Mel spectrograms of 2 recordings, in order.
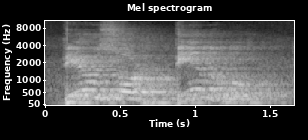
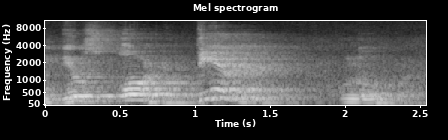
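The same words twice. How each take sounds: First: Deus ordena o louvor said slow and much higher; preacher proclaims Deus ordena o louvor higher and slower; emphatic, higher. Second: Said in the usual way. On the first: Shown as a demonstration. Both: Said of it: "repeated with emphasis".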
